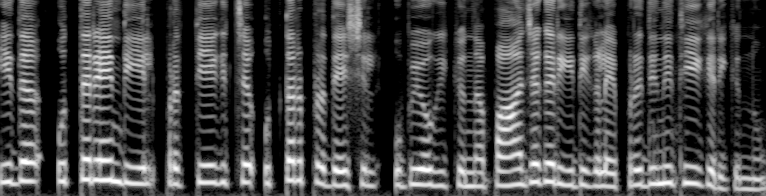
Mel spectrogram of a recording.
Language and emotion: Malayalam, neutral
